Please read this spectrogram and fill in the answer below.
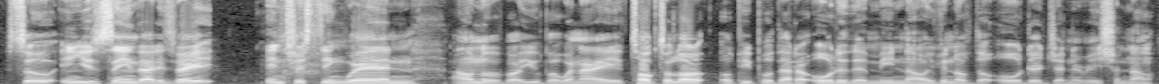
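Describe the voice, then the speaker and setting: A man's voice: on the low side, flat delivery, fairly quick, darkish tone. A young adult Nigerian man with a Nigerian accent, hosting a podcast in casual, rambling chat. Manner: chatty, rambling. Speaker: podcast host.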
